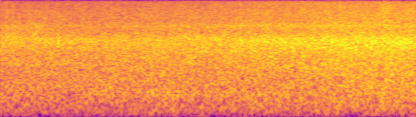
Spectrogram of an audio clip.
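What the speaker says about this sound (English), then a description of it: "It's really spectacular with the rocks in front and the ocean lapping up over them." Ocean waves lapping over rocks below a cliffside at Howick, a dense, continuous roar of surf with steady intensity, with a little wind buffeting the microphone.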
